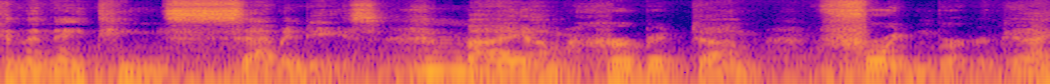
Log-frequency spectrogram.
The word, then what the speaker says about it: Freudenberger: If the pronunciation is true to German, it would be it'd probably be Herbert, and it'd be Freudenberger.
